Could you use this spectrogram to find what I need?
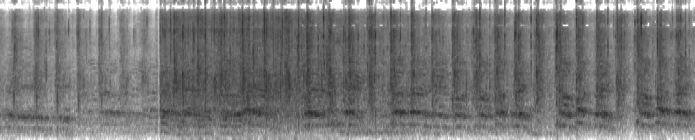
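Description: A crowd claps in rhythm.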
